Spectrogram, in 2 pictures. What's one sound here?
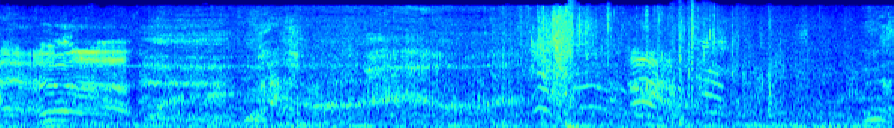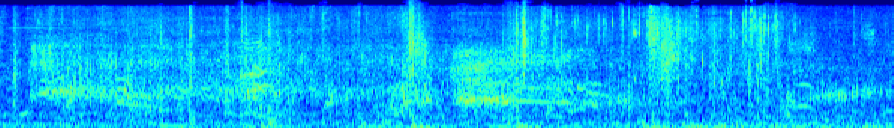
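Heavy blows thud during a scuffle.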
